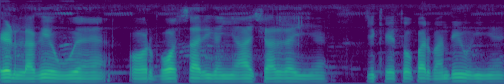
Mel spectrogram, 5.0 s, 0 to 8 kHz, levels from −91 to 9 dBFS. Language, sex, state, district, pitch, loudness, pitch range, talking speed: Hindi, male, Uttar Pradesh, Varanasi, 110 Hz, -35 LUFS, 110-115 Hz, 200 wpm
